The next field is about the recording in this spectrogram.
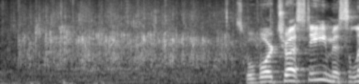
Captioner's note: audience applause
